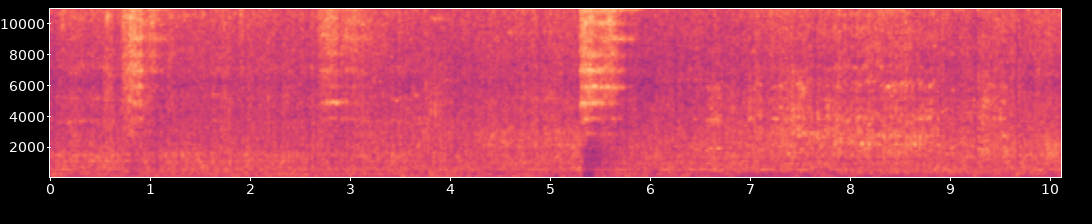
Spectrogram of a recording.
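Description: Train wheels running slowly over rails and pointwork: a steady rumble broken by brief high wheel squeals, three times.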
